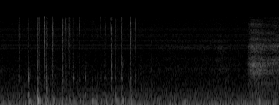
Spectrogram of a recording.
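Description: Typing on a computer keyboard: a quick run of keystroke clicks for about two seconds, then a short breathy hiss near the end.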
